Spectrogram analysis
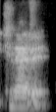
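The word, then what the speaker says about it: Cynefin: And I'm allowed to say Knevin because I'm Welsh, so much like Dave Snowden, I can actually pronounce it properly.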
